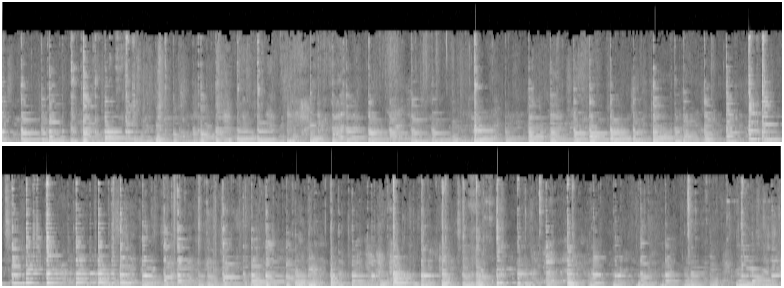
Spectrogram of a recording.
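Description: Live ukulele and guitar duo playing an instrumental tune: a quick plucked ukulele melody over a steady guitar accompaniment.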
